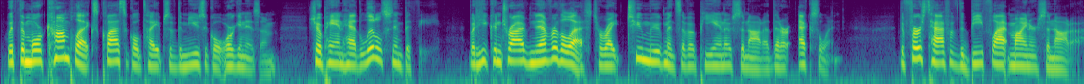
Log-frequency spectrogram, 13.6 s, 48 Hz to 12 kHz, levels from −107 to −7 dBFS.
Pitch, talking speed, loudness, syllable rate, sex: 175 Hz, 165 wpm, -19 LUFS, 5.7 syllables/s, female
